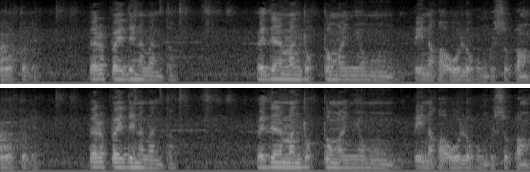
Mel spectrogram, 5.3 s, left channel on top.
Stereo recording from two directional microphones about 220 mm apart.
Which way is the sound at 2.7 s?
20° right (ahead or behind).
